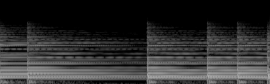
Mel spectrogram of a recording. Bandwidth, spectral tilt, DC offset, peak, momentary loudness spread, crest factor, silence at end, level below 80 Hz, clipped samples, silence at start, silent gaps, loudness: 8.8 kHz; -5.5 dB/octave; under 0.1%; -14 dBFS; 8 LU; 14 dB; 0 s; -56 dBFS; under 0.1%; 0 s; none; -28 LUFS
